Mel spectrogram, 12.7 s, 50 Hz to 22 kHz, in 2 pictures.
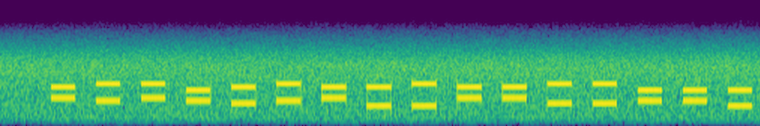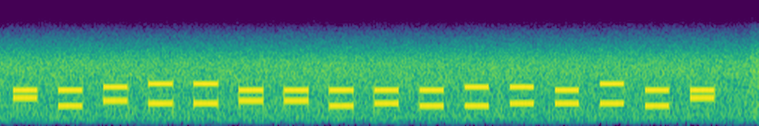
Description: DTMF, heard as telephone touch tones, dialled by machine, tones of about 200 ms, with radio hiss and a squelch burst at the end. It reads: 09#7590230066771*18667714125461*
